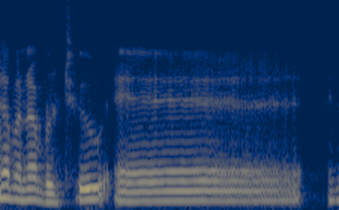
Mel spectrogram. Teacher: he would get and out and never hit the D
